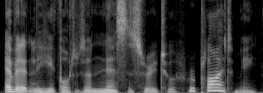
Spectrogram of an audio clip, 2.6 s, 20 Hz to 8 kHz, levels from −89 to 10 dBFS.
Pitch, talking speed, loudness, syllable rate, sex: 155 Hz, 205 wpm, -23 LUFS, 7.0 syllables/s, female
